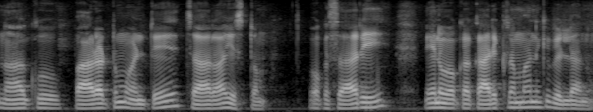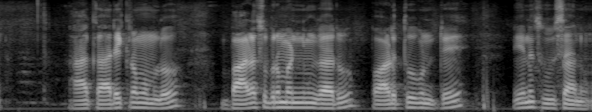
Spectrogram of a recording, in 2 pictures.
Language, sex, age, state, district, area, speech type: Telugu, male, 45-60, Andhra Pradesh, West Godavari, rural, spontaneous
